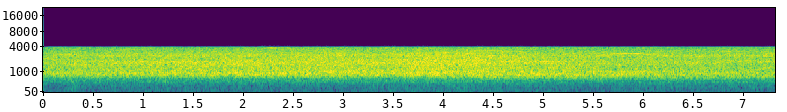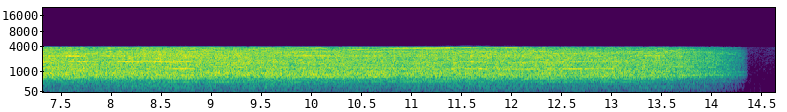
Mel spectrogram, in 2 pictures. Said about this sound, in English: The crowd goes wild.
